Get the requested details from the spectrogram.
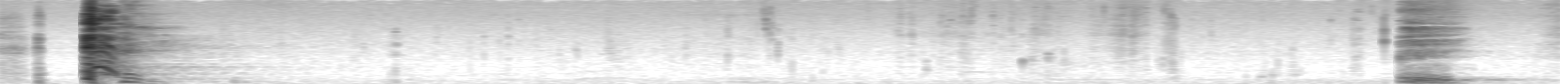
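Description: A loud, harsh cough into a microphone near the start with a brief ringing reverberation tail, followed by long silence and then a second, softer cough or throat clearing near the end.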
